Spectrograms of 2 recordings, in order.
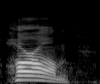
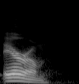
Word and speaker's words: Aram: If you were to pronounce this, it's a hard breathing sound at the beginning, which actually haram is how you pronounce it in Hebrew. But we, when they transliterate it into English, it just says Aram.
